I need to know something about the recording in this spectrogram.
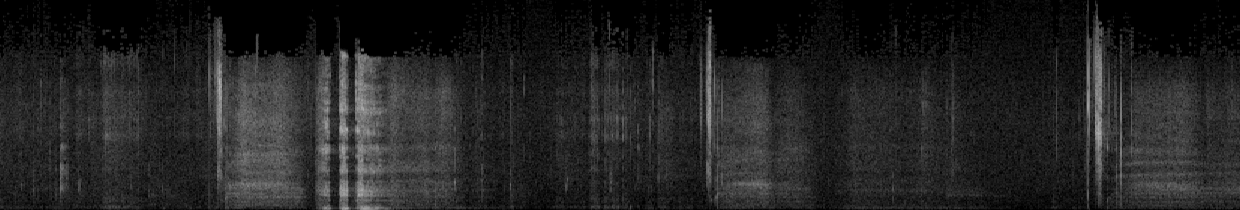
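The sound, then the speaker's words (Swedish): Soft rustling and papery swishes as Bible pages are turned to find the Book of Daniel, with a louder cluster of flips near the start and a few quieter, scattered page turns after, with no talking. “Jag väntar lite grann tills jag bläddrat klart här.”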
